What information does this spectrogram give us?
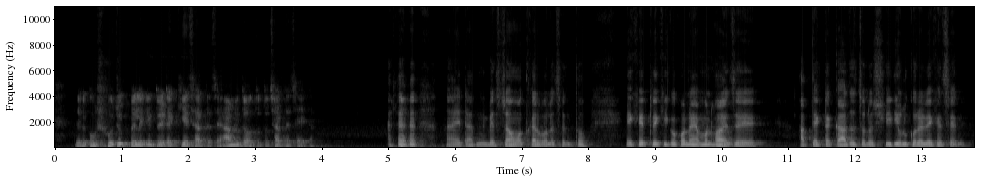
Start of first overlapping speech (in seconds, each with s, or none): none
